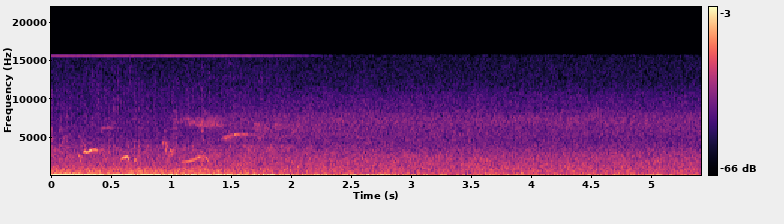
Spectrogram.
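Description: Wind blows through grass outdoors, gusting and then easing.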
